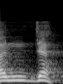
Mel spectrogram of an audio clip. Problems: constant background noise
